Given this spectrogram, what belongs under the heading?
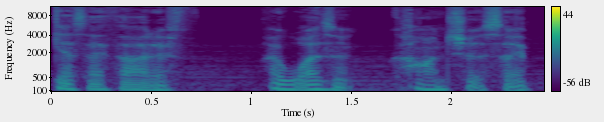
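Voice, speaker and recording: An actress playing Jane Foster, a wry, confident scientist turned thunder hero, in video game dialogue with dry understatement. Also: female voice, rumbling low, steady tone, moderate pace, creaky, slightly rough, faint music behind, heavily acted. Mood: distraught, subdued.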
